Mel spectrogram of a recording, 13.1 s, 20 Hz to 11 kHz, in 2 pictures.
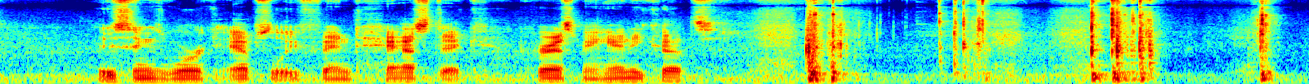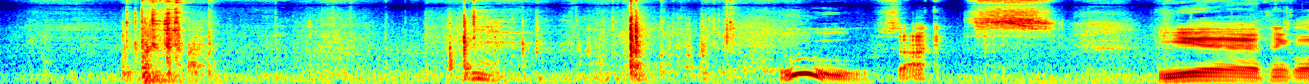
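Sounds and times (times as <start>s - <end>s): tools rummaged in toolbox: 4.0s - 6.4s, 7.1s - 10.4s.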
